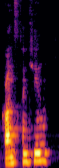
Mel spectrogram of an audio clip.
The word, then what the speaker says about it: Constantine: go with my name it's uh like the movie withan Reeves you probably heard of it it's called Constantine Constantine yep that's my name okay and that's how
